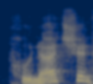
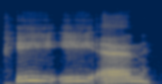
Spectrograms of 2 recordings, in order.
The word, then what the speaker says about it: penuche: We have National Penuchin Fudge. Do you know what that is, Tina? Penuche. I didn't pronounce that right.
